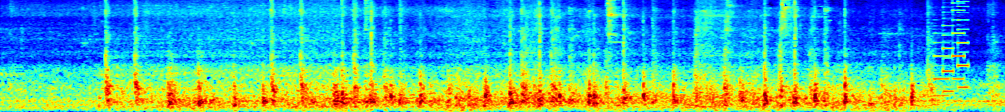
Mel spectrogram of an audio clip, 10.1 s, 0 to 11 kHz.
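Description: Ex-Shizuoka Railway 1000 series electric car passing close by, its wheels clattering over rail joints in quick, irregular clicks. Near the end comes a brief pitched tone.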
